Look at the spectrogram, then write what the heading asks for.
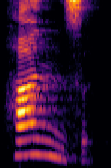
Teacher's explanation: अंग की मात्रा है इसका उच्चारण हम नाक से करेंगे। इसकी ध्वनि नाक से निकलेगी।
